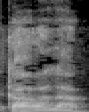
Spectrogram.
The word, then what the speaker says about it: cábala: en castellano se dice cábala pero es indistinto se puede decir de los dos modos perfecto Sí va a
